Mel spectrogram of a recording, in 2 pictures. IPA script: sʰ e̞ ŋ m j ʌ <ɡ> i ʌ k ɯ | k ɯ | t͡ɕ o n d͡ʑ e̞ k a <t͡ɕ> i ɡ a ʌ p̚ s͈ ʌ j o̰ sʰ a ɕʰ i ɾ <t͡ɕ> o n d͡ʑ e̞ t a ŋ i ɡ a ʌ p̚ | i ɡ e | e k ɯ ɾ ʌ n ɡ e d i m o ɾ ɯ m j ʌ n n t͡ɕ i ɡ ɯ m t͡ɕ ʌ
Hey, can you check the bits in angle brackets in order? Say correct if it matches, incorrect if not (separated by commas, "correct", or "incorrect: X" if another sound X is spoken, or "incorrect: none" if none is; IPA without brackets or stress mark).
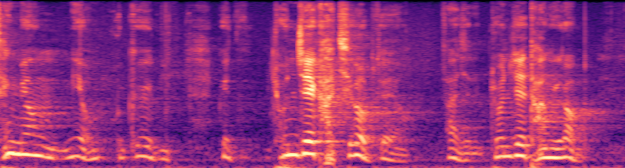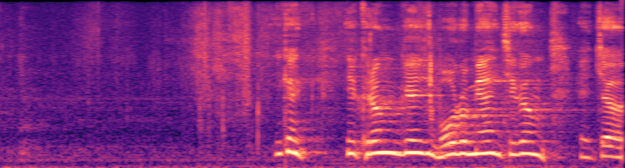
incorrect: ŋ, incorrect: t͡ɕʰ, correct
